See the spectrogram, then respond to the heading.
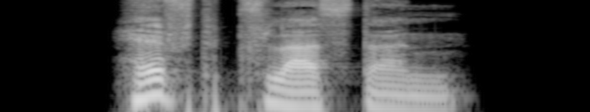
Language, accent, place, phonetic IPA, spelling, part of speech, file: German, Germany, Berlin, [ˈhɛftˌp͡flastɐn], Heftpflastern, noun, De-Heftpflastern.ogg
- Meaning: dative plural of Heftpflaster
